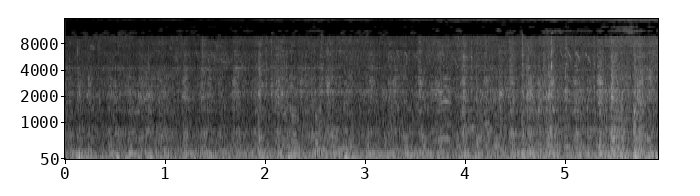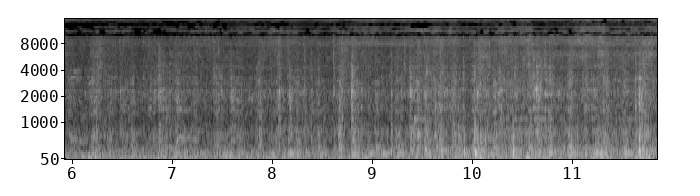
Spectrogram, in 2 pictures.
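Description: A small steam locomotive chuffs steadily as it draws nearer and grows louder.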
